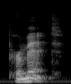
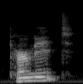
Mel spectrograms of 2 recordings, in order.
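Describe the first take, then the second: First: The stress is on the second syllable. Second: The stress is on the first syllable. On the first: It is used as a verb. "with the verbs, the emphasis is not on the first" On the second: It is used as a noun. "for most of these nouns is on the first syllable"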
